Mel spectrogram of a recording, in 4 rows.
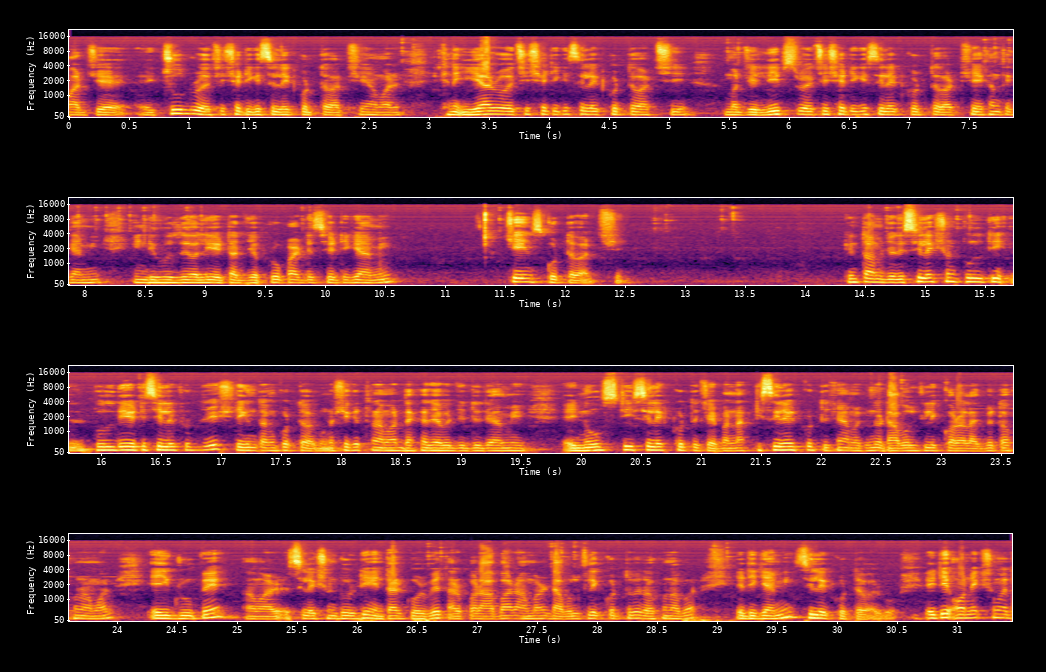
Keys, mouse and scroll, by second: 2.4 click, 5.2 click, 7.2 click, 11.0 click, 12.4 click, 14.3 click, 15.9 click, 22.0 click, 26.2 click, 28.6 click.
